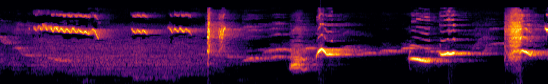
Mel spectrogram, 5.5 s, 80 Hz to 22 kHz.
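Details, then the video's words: Thin, high, level whistles repeat three times, then the bare-throated whistler (samyong) gives rich looping whistles and a sharp burst near the end. "masteran samyong 1001 suara durasi panjang"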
